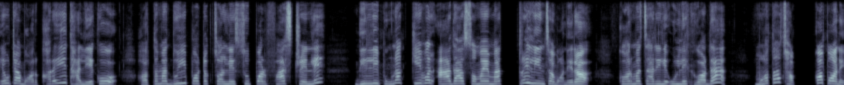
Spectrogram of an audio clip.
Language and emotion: Nepali, surprised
